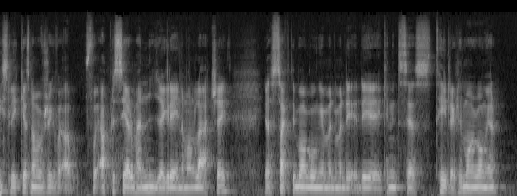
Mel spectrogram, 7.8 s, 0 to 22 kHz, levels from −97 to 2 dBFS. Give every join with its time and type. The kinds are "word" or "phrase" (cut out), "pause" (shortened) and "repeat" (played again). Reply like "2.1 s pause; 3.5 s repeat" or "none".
5.0 s repeat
